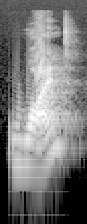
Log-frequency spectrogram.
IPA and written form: wʌnt (want)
